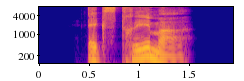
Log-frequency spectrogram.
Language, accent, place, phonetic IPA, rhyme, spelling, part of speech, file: German, Germany, Berlin, [ɛksˈtʁeːmɐ], -eːmɐ, extremer, adjective, De-extremer.ogg
- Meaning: 1. comparative degree of extrem 2. inflection of extrem: strong/mixed nominative masculine singular 3. inflection of extrem: strong genitive/dative feminine singular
